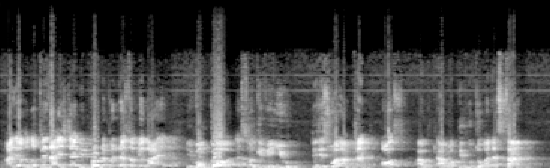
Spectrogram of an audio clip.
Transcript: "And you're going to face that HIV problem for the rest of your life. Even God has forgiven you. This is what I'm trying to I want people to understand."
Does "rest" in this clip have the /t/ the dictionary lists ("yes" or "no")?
yes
